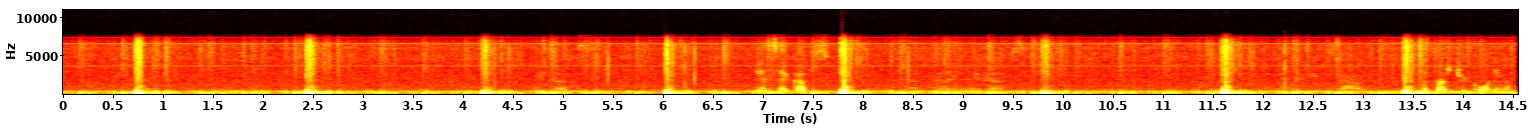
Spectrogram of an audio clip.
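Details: A baby's hiccups heard on a hospital monitor while the mother was at the hospital for stomach pain: a steady low whooshing pulse with sharp jolts roughly every two seconds, about eight in the span.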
